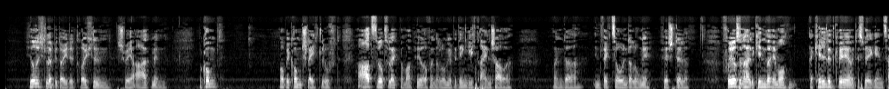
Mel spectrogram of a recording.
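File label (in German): hirchla, schwäbisch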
